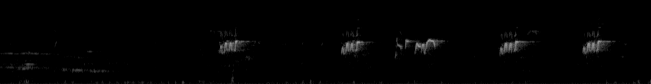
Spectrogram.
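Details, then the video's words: Ruby-throated bulbul lure: after some soft whistled notes, a series of loud, buzzy, rasping chirps arrives about every 0.8 seconds, including a quick double note, over faint low thumps. "PIKAT KUTILANG EMAS GACOR"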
